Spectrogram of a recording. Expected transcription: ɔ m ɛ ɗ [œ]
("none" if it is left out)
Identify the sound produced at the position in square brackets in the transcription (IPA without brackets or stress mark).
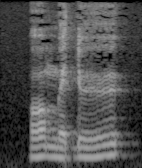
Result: ø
